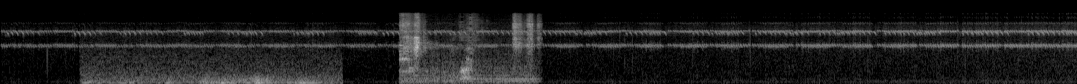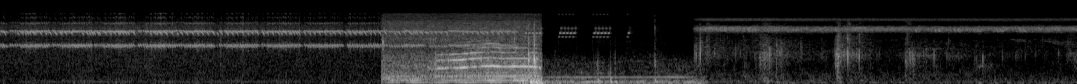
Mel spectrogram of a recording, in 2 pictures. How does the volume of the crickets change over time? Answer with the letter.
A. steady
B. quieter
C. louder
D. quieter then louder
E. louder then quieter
E.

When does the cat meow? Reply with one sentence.
The meowing can be heard from 4.0 to 5.5 s and from 14.6 to 16.2 s.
